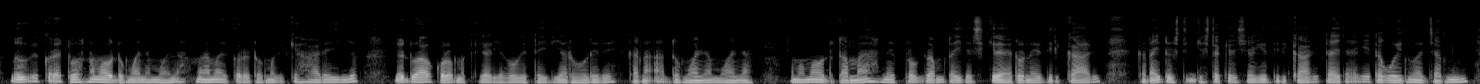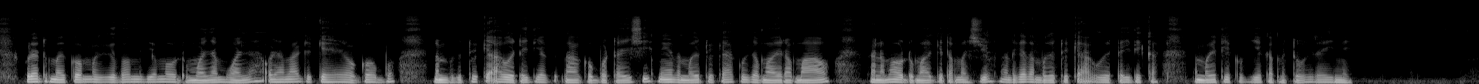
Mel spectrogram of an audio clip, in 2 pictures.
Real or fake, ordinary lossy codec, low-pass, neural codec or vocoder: real; none; 9.9 kHz; none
